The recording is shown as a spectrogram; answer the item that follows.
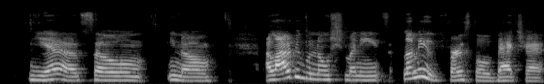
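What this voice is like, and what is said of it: New York accent. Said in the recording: “I'm from New York, if y'all can't tell from my accent”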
